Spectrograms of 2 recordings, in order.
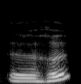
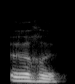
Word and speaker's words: heureux: terminera par Z comme heureux. Heureuse. D'accord. Une soirée heureuse, un garçon heureux. Je ne prononce pas aussi le X.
